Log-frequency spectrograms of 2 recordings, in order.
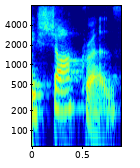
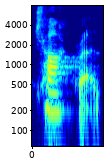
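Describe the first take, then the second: First: "chakras" said with sh, as shakras; "chakras" starting like shock; common mispronunciation. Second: "chakras" with a hard ch, as in chalk; "chakras" starting like chalk; correct ch. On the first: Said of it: "some people say chakras". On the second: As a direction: start "chakras" with a crisp tch sound. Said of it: "but they're chakras". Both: Shown as a demonstration.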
